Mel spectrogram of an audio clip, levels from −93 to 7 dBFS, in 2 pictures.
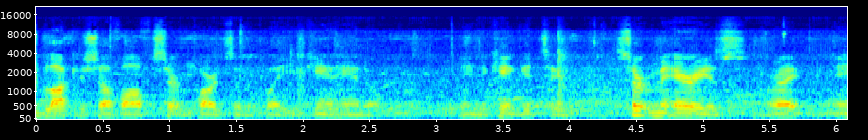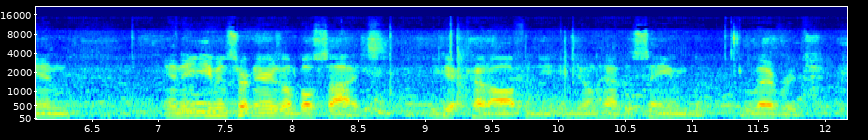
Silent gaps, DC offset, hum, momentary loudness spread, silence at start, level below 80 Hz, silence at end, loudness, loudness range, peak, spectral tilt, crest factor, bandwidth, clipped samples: none; under 0.1%; none; 14 LU; 0 s; -72 dBFS; 0 s; -31 LUFS; 5 LU; -10 dBFS; -4 dB/octave; 22 dB; 15.5 kHz; under 0.1%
